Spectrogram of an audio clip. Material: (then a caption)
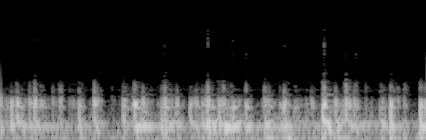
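Steel mesh. Both hands scratch fast with long nails across the hollow steel wire-mesh dome grille of a Blue Yeti microphone. The result is a dense run of muffled, low thumping scrapes over a steady low hum, with only faint bright ticks on a few strokes.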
